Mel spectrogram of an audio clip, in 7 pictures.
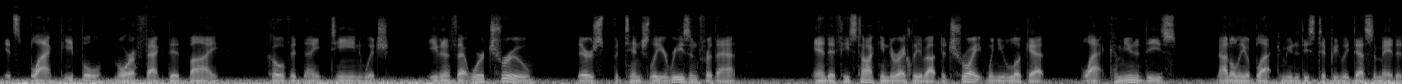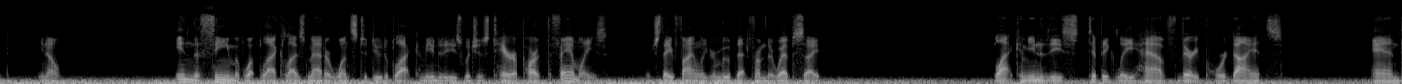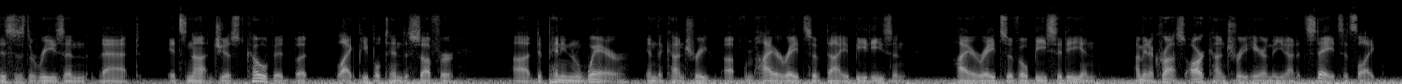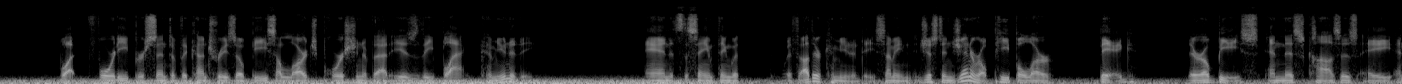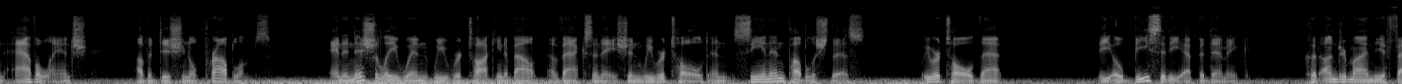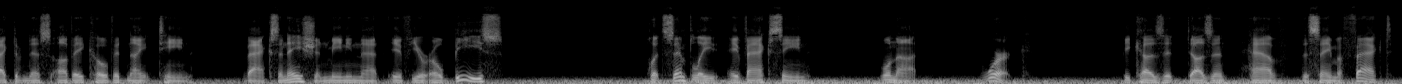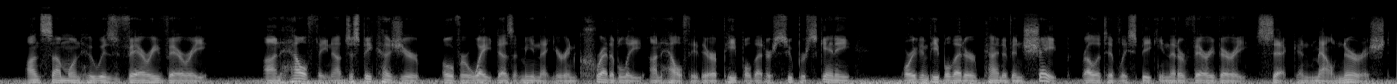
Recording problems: low rumble; noticeable; throughout; 20 dB below the speech

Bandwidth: 15.5 kHz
